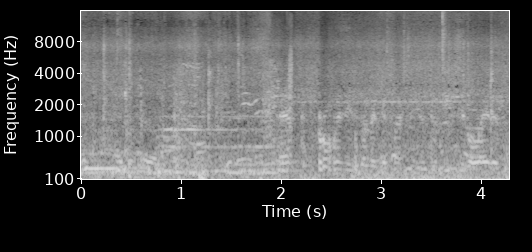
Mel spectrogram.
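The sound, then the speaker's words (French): Steady low hum of a full airplane cabin during boarding in economy class, with a constant murmur of passengers talking and faint music playing in the background, evenly loud throughout. “On entre dans l'avion.”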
